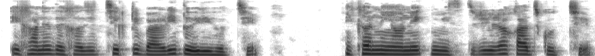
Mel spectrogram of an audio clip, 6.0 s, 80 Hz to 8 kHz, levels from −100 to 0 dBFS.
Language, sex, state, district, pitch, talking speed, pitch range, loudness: Bengali, female, West Bengal, Jhargram, 195 Hz, 120 wpm, 185-210 Hz, -21 LUFS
